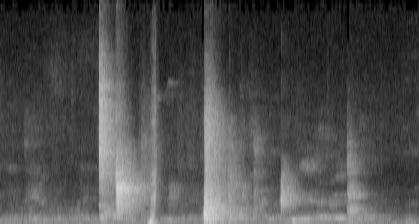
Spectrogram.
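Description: Pool cue striking the cue ball on a kick shot, followed by hard clicks of billiard balls and cushion knocks: a loud crack about a second in, a second loud crack about two seconds in, then a few lighter knocks.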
